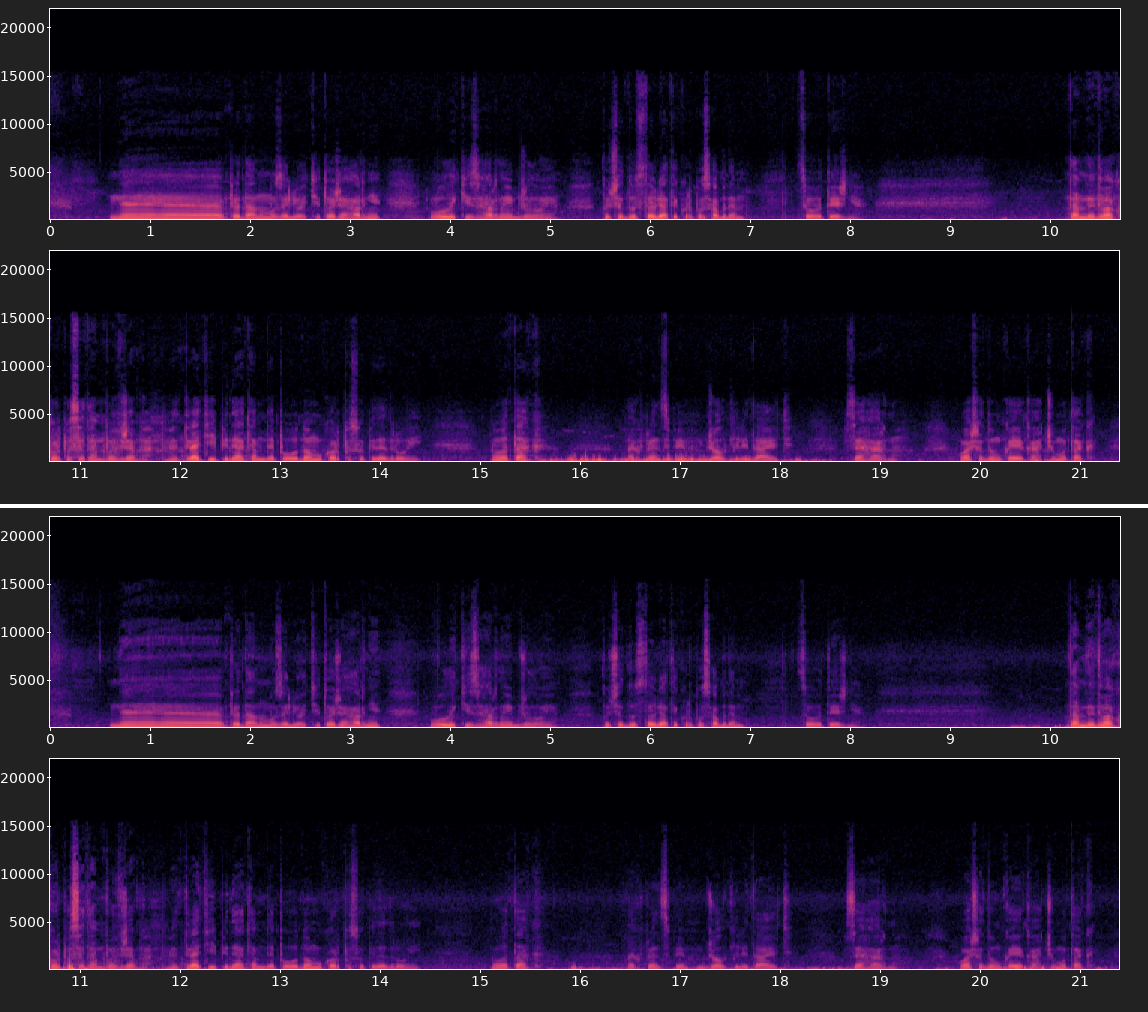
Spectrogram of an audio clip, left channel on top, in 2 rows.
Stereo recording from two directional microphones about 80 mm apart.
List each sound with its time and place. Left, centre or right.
0.6 s speech: right
3.8 s speech: right
5.5 s speech: centre
7.5 s speech: centre
7.9 s speech: centre
10.2 s a man's voice: right
11.3 s speech: right
13.8 s speech: centre
14.1 s speech: centre
15.2 s speech: centre
17.7 s speech: right
18.8 s speech: right
19.8 s speech: right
